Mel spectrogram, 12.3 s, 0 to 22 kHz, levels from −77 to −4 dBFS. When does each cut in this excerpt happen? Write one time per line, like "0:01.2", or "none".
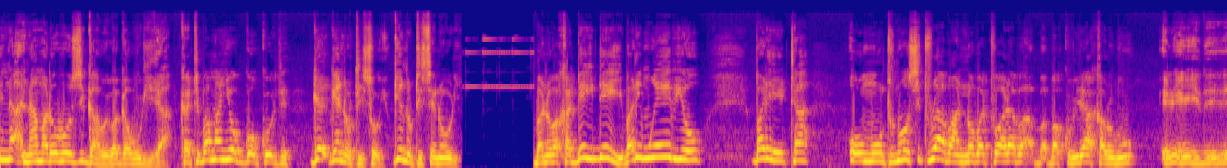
0:01.7
0:03.9
0:05.1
